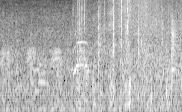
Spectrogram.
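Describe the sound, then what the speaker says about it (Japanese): Swans call at a feeding spot with several honking, trumpeting cries over busy outdoor background noise, some close and some farther off. "白鳥さんだ。"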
